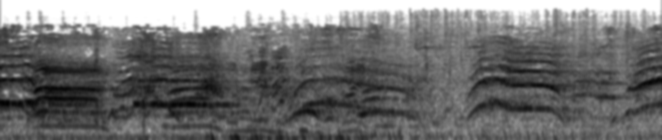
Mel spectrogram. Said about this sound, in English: Oh my god, listen to those beautiful screams. Listen to those beautiful fucking screams. That's true horror. That's true horror right there.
